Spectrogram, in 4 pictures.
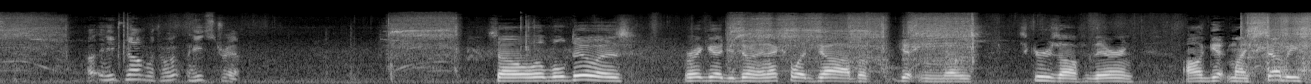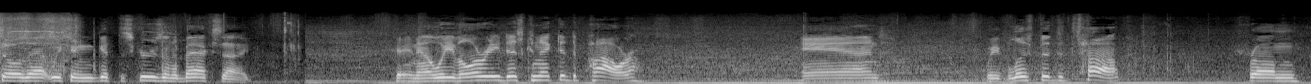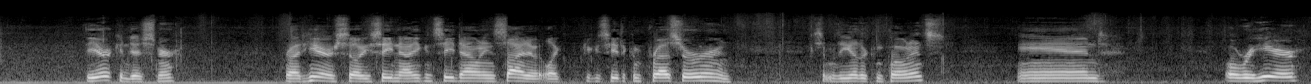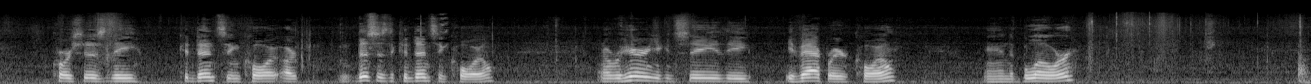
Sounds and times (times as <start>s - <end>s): Speech: 0.9s - 2.4s, 4.9s - 15.6s, 17.0s - 19.6s, 21.1s - 22.0s, 23.0s - 24.4s, 25.5s - 26.1s, 27.1s - 28.0s, 29.0s - 33.6s, 34.4s - 35.7s, 36.4s - 37.4s, 38.5s - 39.2s, 39.9s - 44.3s, 45.3s - 48.4s, 49.2s - 50.2s.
